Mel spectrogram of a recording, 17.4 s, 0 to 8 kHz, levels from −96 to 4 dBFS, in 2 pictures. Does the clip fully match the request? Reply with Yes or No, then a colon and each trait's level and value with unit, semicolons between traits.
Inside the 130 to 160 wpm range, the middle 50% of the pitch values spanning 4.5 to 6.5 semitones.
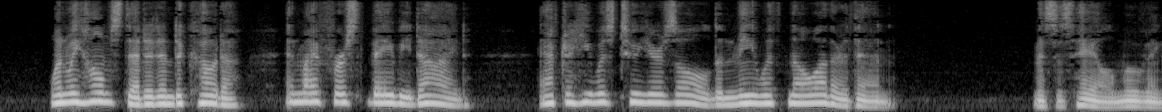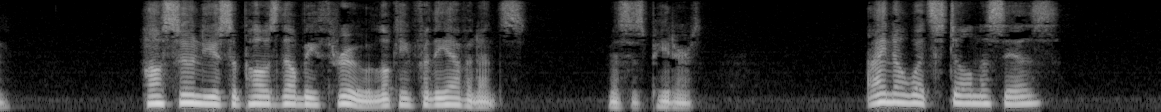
Yes: average, 150 wpm; average, 4.8 semitones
